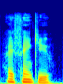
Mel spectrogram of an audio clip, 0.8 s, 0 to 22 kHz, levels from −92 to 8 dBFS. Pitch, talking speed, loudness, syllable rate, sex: 105 Hz, 230 wpm, -19 LUFS, 6.1 syllables/s, male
